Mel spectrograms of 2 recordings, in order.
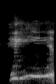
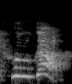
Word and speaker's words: hygge: It's spelled H-Y-G-G-E. It's actually a Danish concept. So and when you look at it, you're like, people are like, is it Higgy? Is it Hugu? How do you say it? It's Huga. I was like, Huga, Huga is how we kind of explain it to folks.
